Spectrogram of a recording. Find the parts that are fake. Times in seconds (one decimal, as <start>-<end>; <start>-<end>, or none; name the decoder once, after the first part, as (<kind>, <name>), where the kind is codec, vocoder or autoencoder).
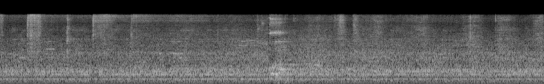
1.7-2.7 (vocoder, Vocos); 3.3-3.9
